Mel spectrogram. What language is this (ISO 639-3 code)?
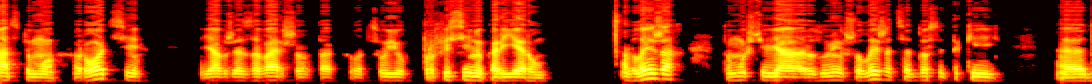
ukr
